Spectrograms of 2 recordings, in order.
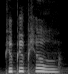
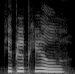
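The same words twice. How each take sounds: The two takes are said the same way.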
